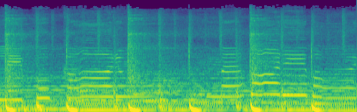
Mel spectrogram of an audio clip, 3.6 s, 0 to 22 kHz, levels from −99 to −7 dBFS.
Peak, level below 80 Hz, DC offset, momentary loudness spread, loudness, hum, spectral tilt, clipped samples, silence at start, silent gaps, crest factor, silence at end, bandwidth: 0 dBFS; -14 dBFS; under 0.1%; 5 LU; -13 LUFS; none; -6 dB/octave; under 0.1%; 0 s; none; 10 dB; 0 s; 15 kHz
